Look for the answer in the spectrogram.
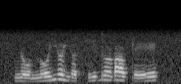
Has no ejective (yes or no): yes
